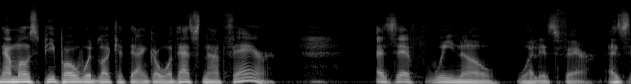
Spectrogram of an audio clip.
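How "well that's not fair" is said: ordinary talk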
